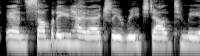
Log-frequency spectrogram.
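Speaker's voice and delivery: ordinary delivery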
